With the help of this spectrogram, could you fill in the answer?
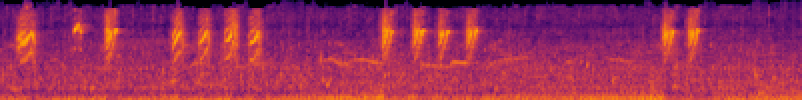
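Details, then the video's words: Kolibri ninja sunbird singing a lavish filler song: short bursts of three or four piercing high chips, spaced by brief pauses, over a faint low hum. "Suara Kolibri Ninja Isian Mewah Bikin Burung Semangat"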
